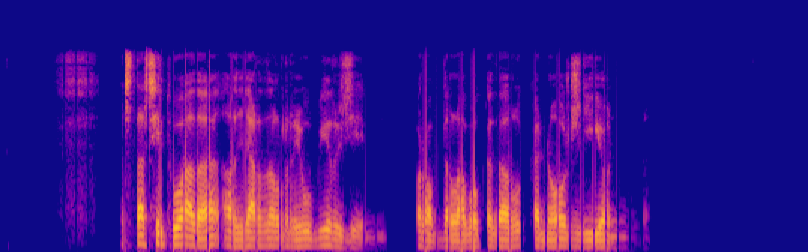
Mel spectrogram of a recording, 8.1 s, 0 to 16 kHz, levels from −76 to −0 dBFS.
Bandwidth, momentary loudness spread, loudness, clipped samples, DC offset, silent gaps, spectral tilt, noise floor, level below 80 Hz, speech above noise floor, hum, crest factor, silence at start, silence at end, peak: 8 kHz; 13 LU; -17 LUFS; under 0.1%; under 0.1%; 1.07-1.19 s, 3.99-4.15 s; -4.5 dB/octave; -41 dBFS; -44 dBFS; 24 dB; none; 18 dB; 0.65 s; 1.85 s; 0 dBFS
